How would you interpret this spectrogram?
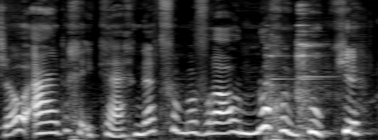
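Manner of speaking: high, loud rapid chatter; chattering mermaid. Acted. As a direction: rattle on breathlessly. Trudy praat. (ratelende zeemeermin)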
